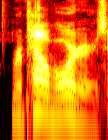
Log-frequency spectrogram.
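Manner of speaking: plain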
